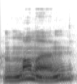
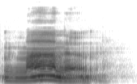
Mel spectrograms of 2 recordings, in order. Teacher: mannen a un A court et manen un A longue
